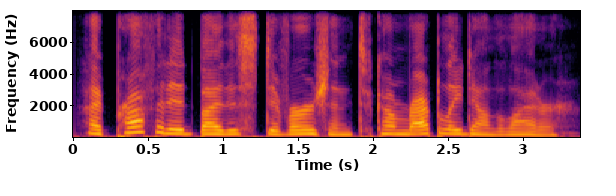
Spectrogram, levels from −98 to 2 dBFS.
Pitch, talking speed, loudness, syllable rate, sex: 235 Hz, 195 wpm, -19 LUFS, 5.7 syllables/s, female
